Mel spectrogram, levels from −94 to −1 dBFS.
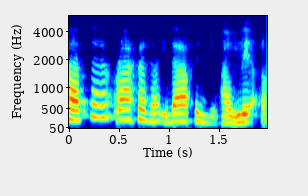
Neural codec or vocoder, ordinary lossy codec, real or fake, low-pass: codec, 16 kHz in and 24 kHz out, 0.4 kbps, LongCat-Audio-Codec, four codebook decoder; MP3, 32 kbps; fake; 5.4 kHz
